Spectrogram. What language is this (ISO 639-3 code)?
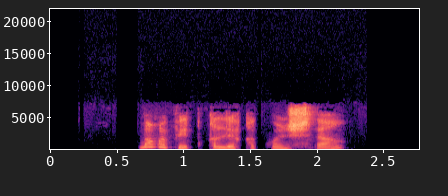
kab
